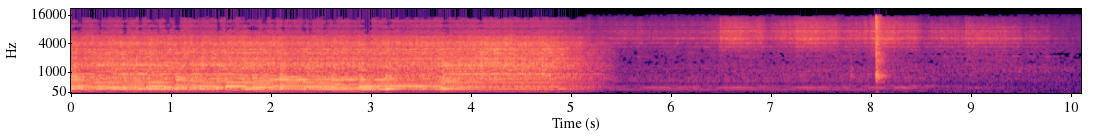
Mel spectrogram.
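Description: A 1928 Victor 78 rpm shellac record playing a guitar-led string tune, which ends about five seconds in. Then only faint surface hiss from the stylus in the record's run-out is left, with one sharp click a few seconds later.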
